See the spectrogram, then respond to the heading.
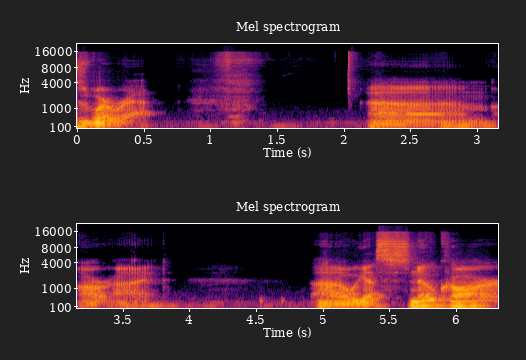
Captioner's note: snorts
